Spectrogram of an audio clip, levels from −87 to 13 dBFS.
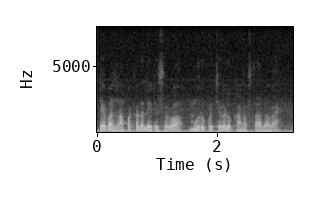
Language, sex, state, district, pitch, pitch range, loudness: Kannada, male, Karnataka, Bangalore, 115 Hz, 105-120 Hz, -15 LUFS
